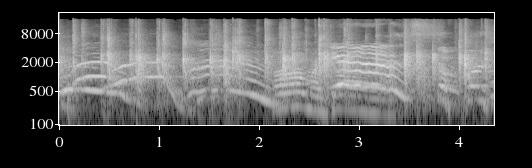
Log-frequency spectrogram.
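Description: A few people clapping, with high voices calling out excitedly over the claps.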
